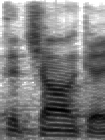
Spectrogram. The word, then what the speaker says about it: T'Chaka: It is like it's T'Chaka, I think. T'Chaka. Okay, there you go. Yeah. But they say it like T'Chonka in the movie.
